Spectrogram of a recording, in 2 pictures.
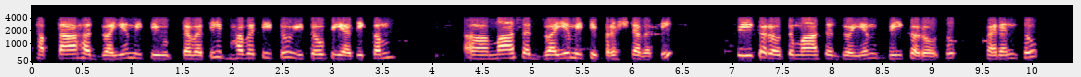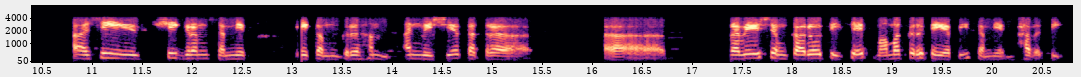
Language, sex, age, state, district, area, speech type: Sanskrit, female, 45-60, Karnataka, Dharwad, urban, conversation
